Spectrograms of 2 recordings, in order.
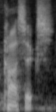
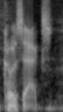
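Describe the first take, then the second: First: "Cossacks" with a short O, like "coss-icks"; "Cossacks" opening like "cot", ending in "icks"; alternative pronunciation. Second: "Cossacks" with a long O, like "coh-sacks"; "Cossacks" opening like "coast"; first pronunciation. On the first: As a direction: say "Cossacks" as KAH-six, reduced second vowel. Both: Shown as a demonstration.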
